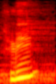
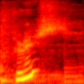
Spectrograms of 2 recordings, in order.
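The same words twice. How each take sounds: First: The final s sound is silent. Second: The final s sound is clearly pronounced. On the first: "on ne prononce pas le « s » final" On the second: "on prononce le « s » final"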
